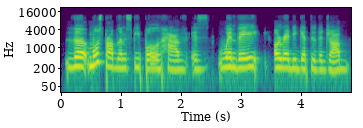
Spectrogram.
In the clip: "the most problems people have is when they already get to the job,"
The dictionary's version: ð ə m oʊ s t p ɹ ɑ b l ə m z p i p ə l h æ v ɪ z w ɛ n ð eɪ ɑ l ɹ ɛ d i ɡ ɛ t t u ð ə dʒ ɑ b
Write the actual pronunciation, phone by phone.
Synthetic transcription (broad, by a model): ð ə m oʊ s t p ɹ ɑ b l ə m s p i p ə l h æ v ɪ z w ɛ n ð eɪ ɑ l ɹ ɛ d i ɡ ɛ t t u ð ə dʒ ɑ b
